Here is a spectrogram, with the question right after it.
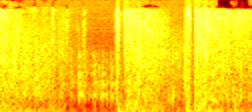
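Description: Two loud shotgun blasts from a pump shotgun in the Fortnite battle royale game, sharp booming shots about a second apart over dense, noisy in-game action with no talk.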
